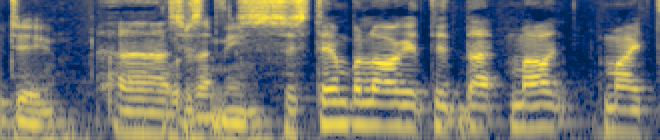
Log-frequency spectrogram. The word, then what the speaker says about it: Systembolaget: Systembolaget.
